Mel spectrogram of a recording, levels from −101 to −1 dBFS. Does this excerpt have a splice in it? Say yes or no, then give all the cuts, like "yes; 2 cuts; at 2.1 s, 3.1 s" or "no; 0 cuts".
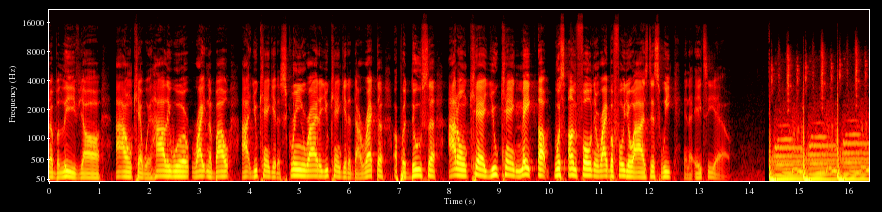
yes; 1 cut; at 14.2 s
